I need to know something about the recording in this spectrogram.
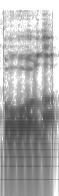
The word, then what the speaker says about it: Bourla: It's like Bourla. Bowl, How like do you bowl, spell it? Like Boulder, B-O-U. but without the D.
